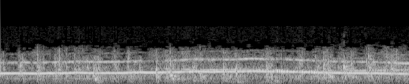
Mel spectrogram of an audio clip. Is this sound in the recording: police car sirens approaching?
yes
